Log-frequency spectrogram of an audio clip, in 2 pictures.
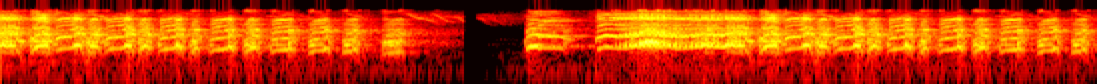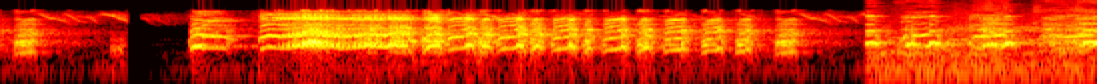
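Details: Rooster crowing in a funny, different style: three long, dense, loud crows in a row, each a couple of seconds with harsh rapid pulsing, followed by a short burst of noise at the end.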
